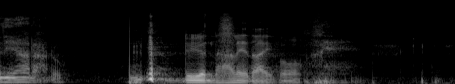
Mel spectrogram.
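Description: An elderly man speaks calmly into a microphone close by.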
